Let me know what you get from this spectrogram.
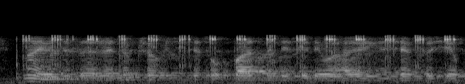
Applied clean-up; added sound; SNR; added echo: none; Camera; -3 dB; reverberation time 2.3 s.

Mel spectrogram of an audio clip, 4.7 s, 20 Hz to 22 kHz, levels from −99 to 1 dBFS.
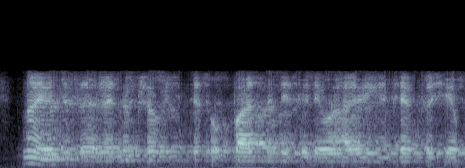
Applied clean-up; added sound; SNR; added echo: neural separator model SepFormer DNS4.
